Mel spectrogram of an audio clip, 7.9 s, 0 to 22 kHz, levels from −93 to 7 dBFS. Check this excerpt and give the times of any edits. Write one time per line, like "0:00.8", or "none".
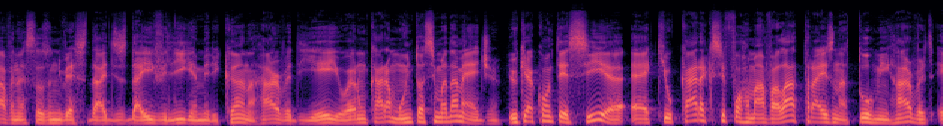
0:04.1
